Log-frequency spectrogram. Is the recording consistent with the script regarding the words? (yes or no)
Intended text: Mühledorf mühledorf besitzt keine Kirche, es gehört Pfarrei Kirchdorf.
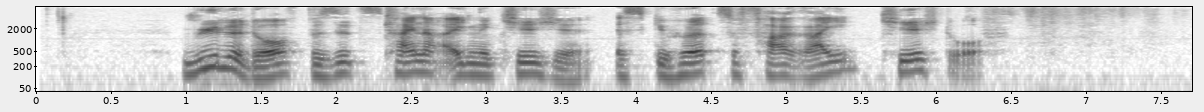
no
